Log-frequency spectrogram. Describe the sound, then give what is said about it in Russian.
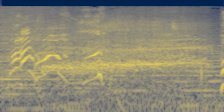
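A vehicle brakes hard to stop, with tires skidding and squealing, a loud screech that wavers in pitch for a few seconds, with a voice briefly heard over it. “Эту штуку надо остановить. Жми на тормоза.”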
